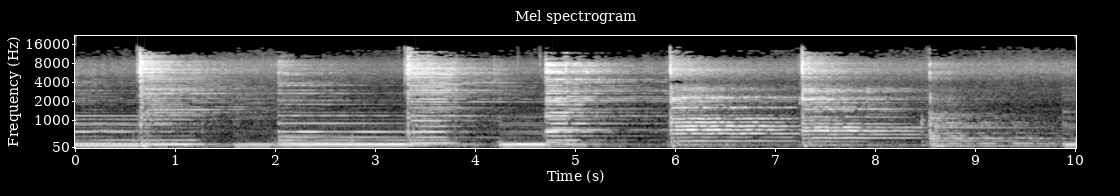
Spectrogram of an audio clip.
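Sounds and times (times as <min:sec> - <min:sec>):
acoustic guitar chords ringing: 0:00.0 - 0:10.0.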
